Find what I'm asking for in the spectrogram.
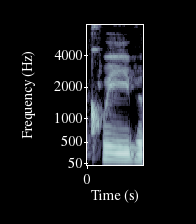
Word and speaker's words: Caimh: We should just tell our listeners that Quive is spelled C-A-I-M-H.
